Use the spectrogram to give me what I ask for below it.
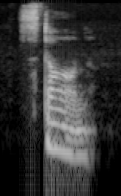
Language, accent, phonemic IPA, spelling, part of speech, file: English, Southern England, /stɑːn/, stan, noun, LL-Q1860 (eng)-stan.wav
- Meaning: A country, often ex-Soviet, whose name ends with -stan, such as Turkmenistan, Uzbekistan, or Kazakhstan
